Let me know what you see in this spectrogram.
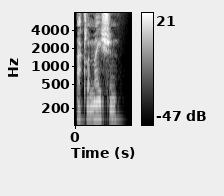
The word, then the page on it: acclamation: British English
